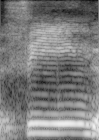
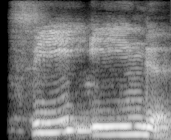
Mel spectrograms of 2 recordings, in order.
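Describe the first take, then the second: First: Said in the usual way. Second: सीइंग drawn out very slowly; slow model word. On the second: Shown as a demonstration. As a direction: stretch सीइंग for the class. (सीइंग बहुत धीरे खींचकर) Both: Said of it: "ये सी और ये इंग".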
